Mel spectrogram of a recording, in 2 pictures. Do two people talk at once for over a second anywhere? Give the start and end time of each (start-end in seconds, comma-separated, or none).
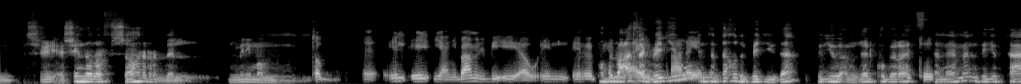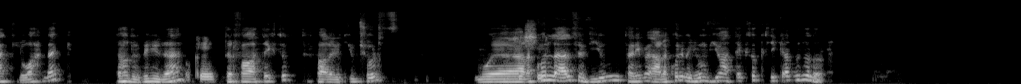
6.0-7.2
